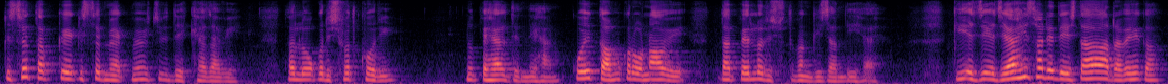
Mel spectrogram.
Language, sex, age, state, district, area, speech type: Punjabi, female, 60+, Punjab, Tarn Taran, urban, spontaneous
